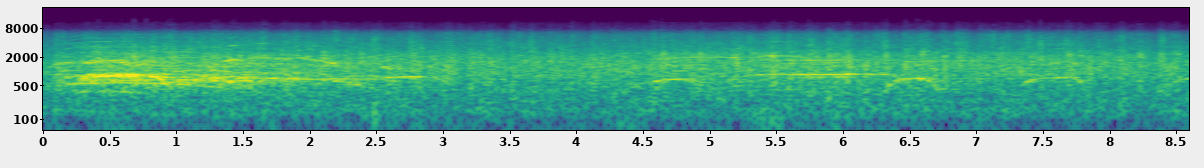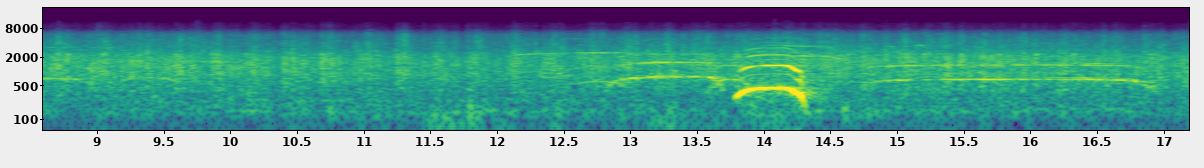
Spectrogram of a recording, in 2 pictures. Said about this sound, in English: Ladies and gentlemen, please give a round of applause to Music Man at Blizzard, Mr. Russell Brower.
